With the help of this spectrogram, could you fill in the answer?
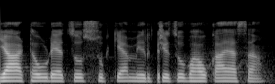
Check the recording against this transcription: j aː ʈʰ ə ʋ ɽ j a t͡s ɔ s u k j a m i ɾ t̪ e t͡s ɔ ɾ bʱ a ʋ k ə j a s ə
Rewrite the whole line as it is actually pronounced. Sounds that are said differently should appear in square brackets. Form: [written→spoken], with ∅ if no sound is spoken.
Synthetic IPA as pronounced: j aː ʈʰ ə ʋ ɽ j a t͡s ɔ s u k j a m i ɾ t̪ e t͡s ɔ [ɾ→∅] bʱ a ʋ k [ə→a] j a s [ə→a]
